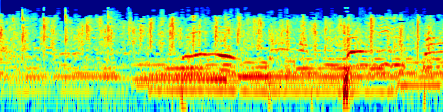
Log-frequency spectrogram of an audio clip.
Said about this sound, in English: Oh, let's clap our hands to the Lord, shall we? Hallelujah. Let's clap our hands to the Lord.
